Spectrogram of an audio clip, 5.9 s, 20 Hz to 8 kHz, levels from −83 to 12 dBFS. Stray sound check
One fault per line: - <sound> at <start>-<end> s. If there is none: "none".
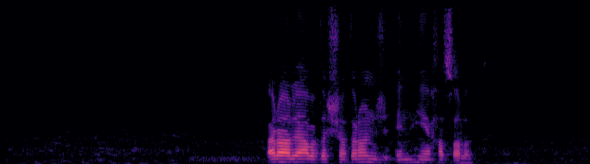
none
